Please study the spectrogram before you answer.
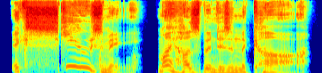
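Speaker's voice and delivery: snooty indignant warning; haughty threat. Retold or imitated. Rude driver threatening the friend with her husband, high haughty drawl.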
